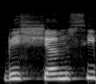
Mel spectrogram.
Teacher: با کی زیر کو شین مشدد کے ساتھ ملاتے ہوئے پڑھیں گے اور شین کے زبر کو میم ساکن کے ساتھ ملائیں گے. سین کی زیر کو بغیر کھینچے ہوئے ادا کریں گے.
